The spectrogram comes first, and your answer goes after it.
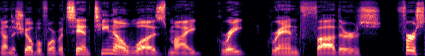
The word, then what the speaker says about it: Santino: Well, like when I was a kid, they would always say Santiago or Santini, because the great Santini. Yes, right. But it's Santino. It's unmistakably easy to pronounce. It's the letters is the words. Exactly. It's that Santino.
